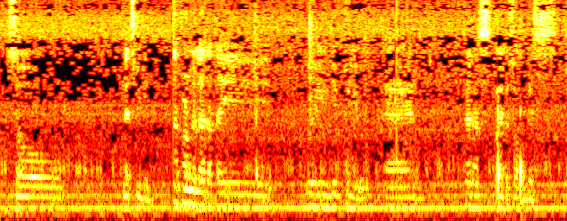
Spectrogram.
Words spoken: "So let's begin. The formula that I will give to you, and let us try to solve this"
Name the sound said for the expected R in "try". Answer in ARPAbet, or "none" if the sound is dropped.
none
